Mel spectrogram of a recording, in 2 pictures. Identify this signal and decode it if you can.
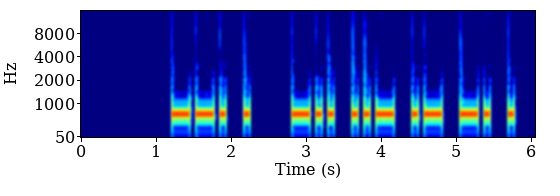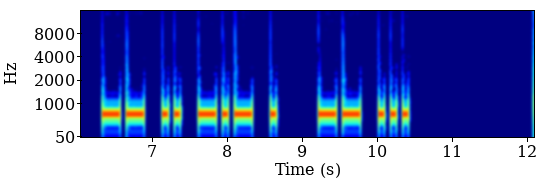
Morse code, heard as a keyed tone, about 15 wpm, 700 Hz. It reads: GE DUANE MIKE MS
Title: K1USN SST QSO Practice - 15wpm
